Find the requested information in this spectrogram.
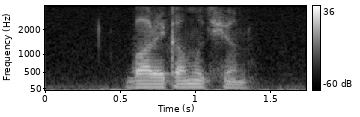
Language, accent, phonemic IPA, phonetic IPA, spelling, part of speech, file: Armenian, Eastern Armenian, /bɑɾekɑmuˈtʰjun/, [bɑɾekɑmut͡sʰjún], բարեկամություն, noun, Hy-բարեկամություն.ogg
- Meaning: friendship; relationship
